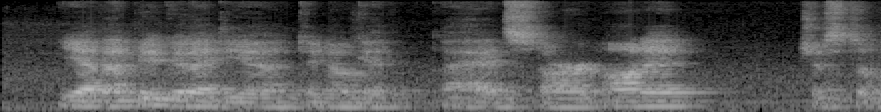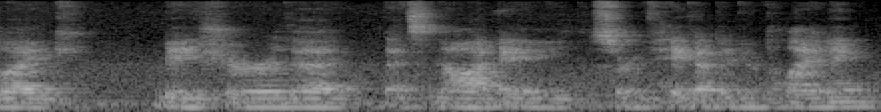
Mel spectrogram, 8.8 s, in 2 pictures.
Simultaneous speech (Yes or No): No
